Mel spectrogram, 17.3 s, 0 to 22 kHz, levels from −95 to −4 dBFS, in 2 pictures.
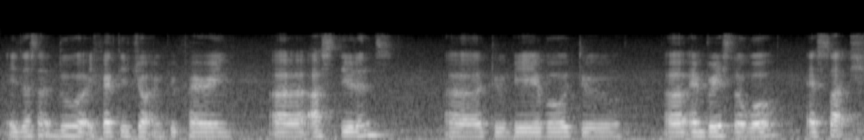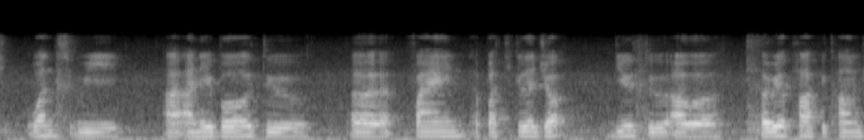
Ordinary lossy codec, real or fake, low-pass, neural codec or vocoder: none; real; none; none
